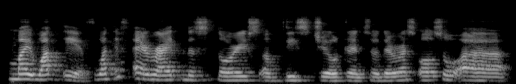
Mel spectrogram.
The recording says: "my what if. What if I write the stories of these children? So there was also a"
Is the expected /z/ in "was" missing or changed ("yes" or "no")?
yes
